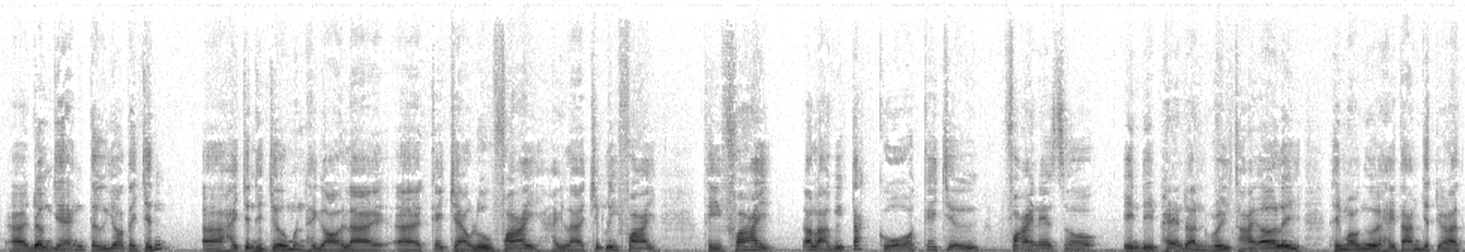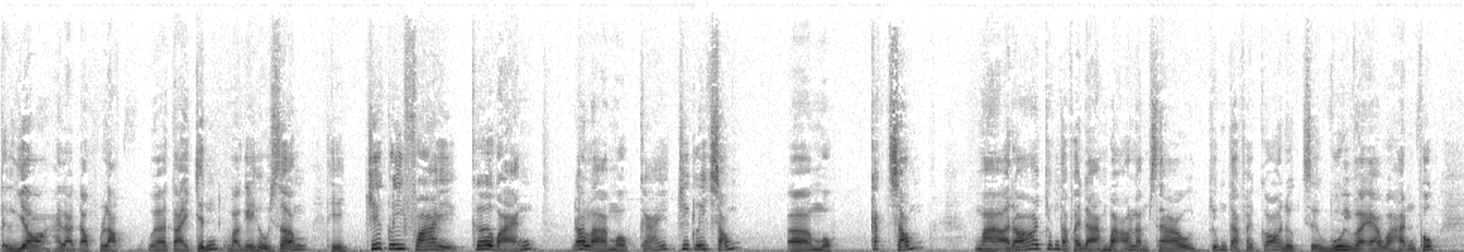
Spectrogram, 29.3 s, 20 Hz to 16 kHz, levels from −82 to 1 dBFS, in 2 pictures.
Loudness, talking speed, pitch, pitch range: -22 LUFS, 200 wpm, 155 Hz, 120-185 Hz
